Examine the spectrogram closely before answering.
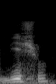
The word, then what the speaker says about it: lixo: Lixo se escreve com X. O som do X de lixo é som de quê? Som de CH? Não. O X de lixo tem som de X mesmo.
